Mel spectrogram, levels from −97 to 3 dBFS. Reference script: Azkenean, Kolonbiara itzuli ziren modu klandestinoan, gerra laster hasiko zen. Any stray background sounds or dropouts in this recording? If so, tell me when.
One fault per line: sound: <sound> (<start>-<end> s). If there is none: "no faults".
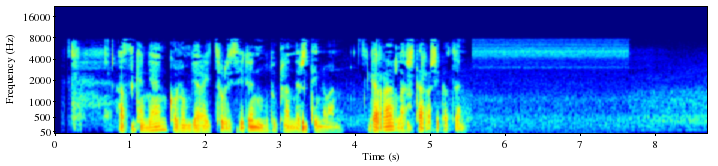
no faults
